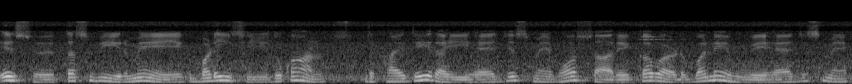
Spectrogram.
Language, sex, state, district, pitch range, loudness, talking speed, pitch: Hindi, male, Maharashtra, Solapur, 115-170 Hz, -27 LUFS, 135 wpm, 135 Hz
